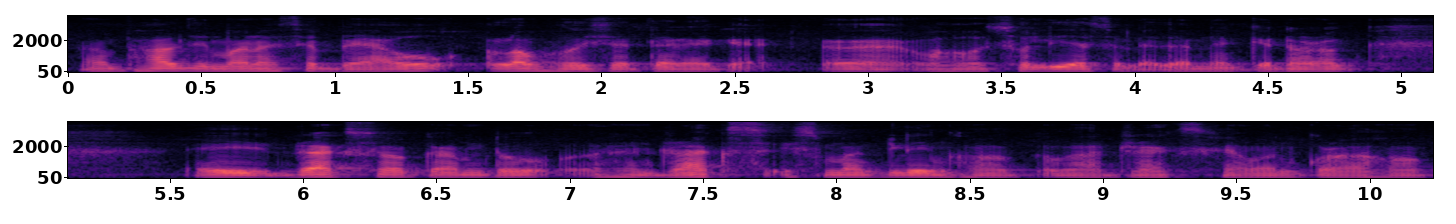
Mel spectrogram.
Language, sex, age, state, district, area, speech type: Assamese, male, 18-30, Assam, Nagaon, rural, spontaneous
